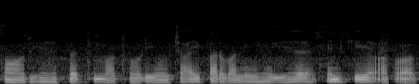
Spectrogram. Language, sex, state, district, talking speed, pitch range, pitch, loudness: Hindi, male, Uttar Pradesh, Jalaun, 155 wpm, 100-105 Hz, 100 Hz, -31 LUFS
